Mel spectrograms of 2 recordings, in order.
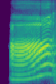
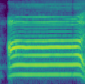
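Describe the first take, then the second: First: The pitch rises from middle to high. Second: The pitch stays high and level. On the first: "삼에서부터 시작해서 오까지 올려주는 음" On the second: "높고 길게"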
